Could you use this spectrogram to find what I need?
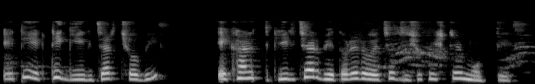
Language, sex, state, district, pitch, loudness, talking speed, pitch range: Bengali, female, West Bengal, Jalpaiguri, 250 Hz, -23 LUFS, 110 wpm, 230-275 Hz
